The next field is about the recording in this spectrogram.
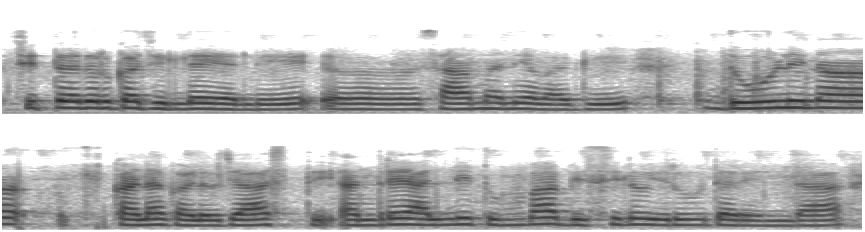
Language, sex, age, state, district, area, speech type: Kannada, female, 18-30, Karnataka, Chitradurga, rural, spontaneous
